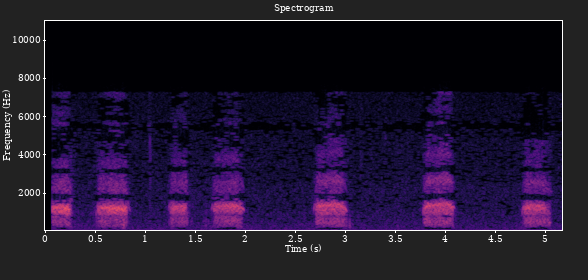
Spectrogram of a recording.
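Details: Barn owls at Starr Ranch share a vole prey meal just before 5 am on 1 January 2012; seven short, harsh, raspy bursts come at uneven intervals over about five seconds against a quiet background.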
